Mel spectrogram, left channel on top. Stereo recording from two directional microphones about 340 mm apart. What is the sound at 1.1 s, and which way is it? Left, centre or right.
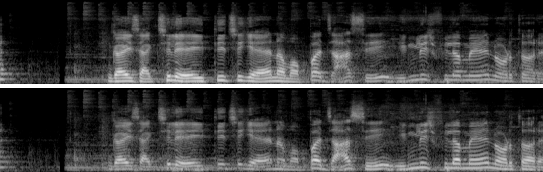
Speech, left.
